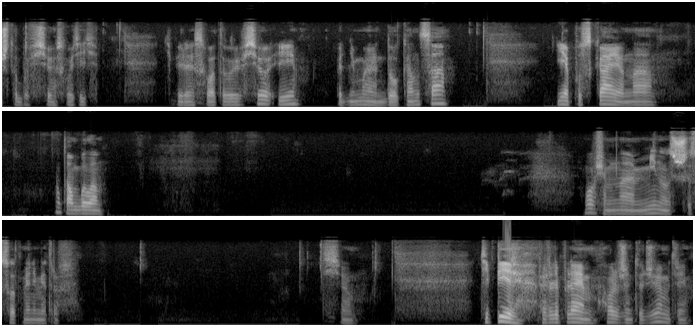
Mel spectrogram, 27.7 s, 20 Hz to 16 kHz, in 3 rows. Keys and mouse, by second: 0.4 middle click, 3.4 g, 20.4 Tab, 20.4-22.4 middle drag, 22.8-23.5 shift+middle drag, 25.2-27.2 right drag.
